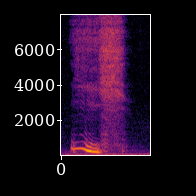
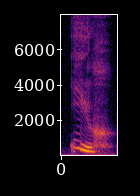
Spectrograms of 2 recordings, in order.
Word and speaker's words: их: On its way from the e vowel to the release of the h, the tongue actually falls or moves to a lower position in the mouth. If it didn't, the word would sound like this. Ich. Ich. Instead, we have a darker sound at the end, and we can hear the fall if we slow it way down.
